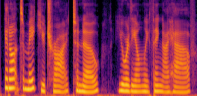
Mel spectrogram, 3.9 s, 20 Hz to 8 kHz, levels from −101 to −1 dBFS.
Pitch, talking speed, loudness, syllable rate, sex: 185 Hz, 230 wpm, -18 LUFS, 5.0 syllables/s, female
